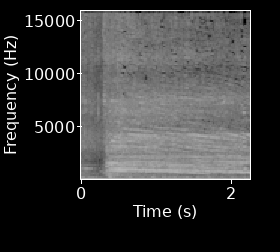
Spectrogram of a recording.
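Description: A drum stroke, then a group of children shouting together in one long cry that slides down in pitch, over a steady low hum.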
